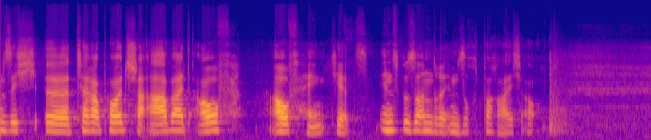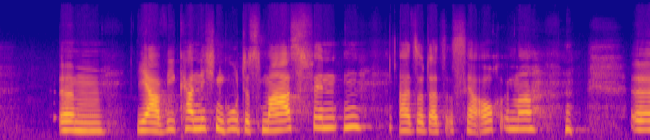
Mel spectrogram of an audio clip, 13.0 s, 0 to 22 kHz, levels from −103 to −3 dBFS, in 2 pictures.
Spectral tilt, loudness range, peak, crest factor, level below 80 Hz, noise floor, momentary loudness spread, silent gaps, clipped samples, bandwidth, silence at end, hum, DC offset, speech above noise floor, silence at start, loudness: -5 dB/octave; 12 LU; -10 dBFS; 22 dB; -78 dBFS; -67 dBFS; 18 LU; none; under 0.1%; 16.5 kHz; 0 s; none; under 0.1%; 36 dB; 0 s; -31 LUFS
